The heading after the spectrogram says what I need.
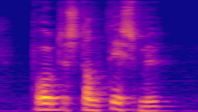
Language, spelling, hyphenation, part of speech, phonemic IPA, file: Dutch, protestantisme, pro‧tes‧tan‧tis‧me, noun, /ˌprotəstɑnˈtɪsmə/, Nl-protestantisme.ogg
- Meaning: Protestantism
